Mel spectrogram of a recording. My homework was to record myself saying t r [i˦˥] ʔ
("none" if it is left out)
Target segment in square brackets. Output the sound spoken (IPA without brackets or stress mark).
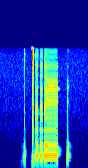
i˥˩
